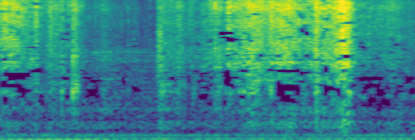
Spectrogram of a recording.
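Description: Clear plastic packaging crinkling and rustling as silicone molds are pulled out of it, with a slightly louder crackle near the end.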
